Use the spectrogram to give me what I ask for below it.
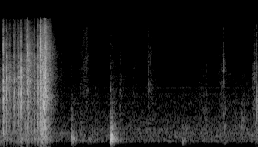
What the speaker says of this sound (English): as we shuffle.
